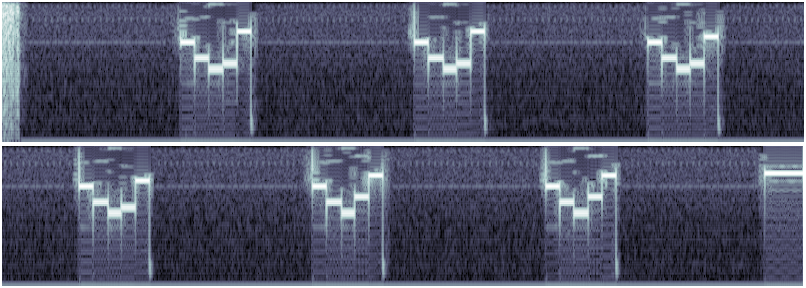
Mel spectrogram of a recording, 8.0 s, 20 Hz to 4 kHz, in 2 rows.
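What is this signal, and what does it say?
Five-tone selective call (ZVEI), heard as quick runs of five tones, tones of about 70 ms. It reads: 85340 85340 85349 85349 85360 85360
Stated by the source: ZVEI five-tone call 85360 received on an SDR.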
